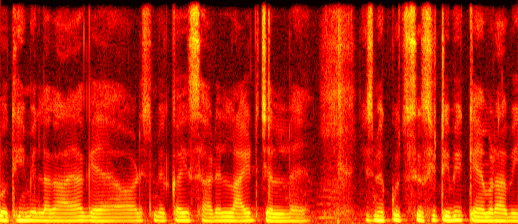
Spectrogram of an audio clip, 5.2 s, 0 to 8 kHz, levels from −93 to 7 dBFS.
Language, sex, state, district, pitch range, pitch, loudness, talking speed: Hindi, male, Uttarakhand, Tehri Garhwal, 130-145 Hz, 135 Hz, -18 LUFS, 220 wpm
